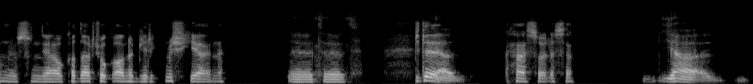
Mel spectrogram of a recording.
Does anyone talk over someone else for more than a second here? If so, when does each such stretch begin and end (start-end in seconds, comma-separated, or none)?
none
